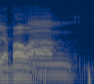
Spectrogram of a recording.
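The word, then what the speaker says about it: Yeboah: Yaboa.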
